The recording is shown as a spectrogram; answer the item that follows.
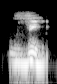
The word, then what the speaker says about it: Sie: Now this is pronounced same like the way I said here Z. So this is also pronounced as Z.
